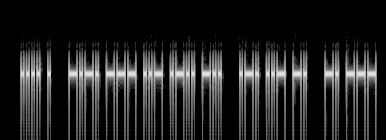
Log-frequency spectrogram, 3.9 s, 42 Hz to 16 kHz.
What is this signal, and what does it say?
Morse code, heard as a keyed tone, about 44 wpm, 700 Hz. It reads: HE COULD RUN NO
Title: Sentences from Top 300 Words 45wpm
